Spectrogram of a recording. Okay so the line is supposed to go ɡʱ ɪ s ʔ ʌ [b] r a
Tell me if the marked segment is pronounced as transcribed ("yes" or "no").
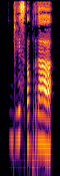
yes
